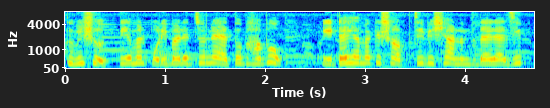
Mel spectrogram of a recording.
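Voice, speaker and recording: Brisk, high-voiced young wife voiced by an actress. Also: female voice, fairly even intonation, darkish tone, faint music behind, natural voice. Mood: affectionate, eager. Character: affectionate young married daughter, eager and practical. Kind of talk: Bengali animated story dialogue.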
